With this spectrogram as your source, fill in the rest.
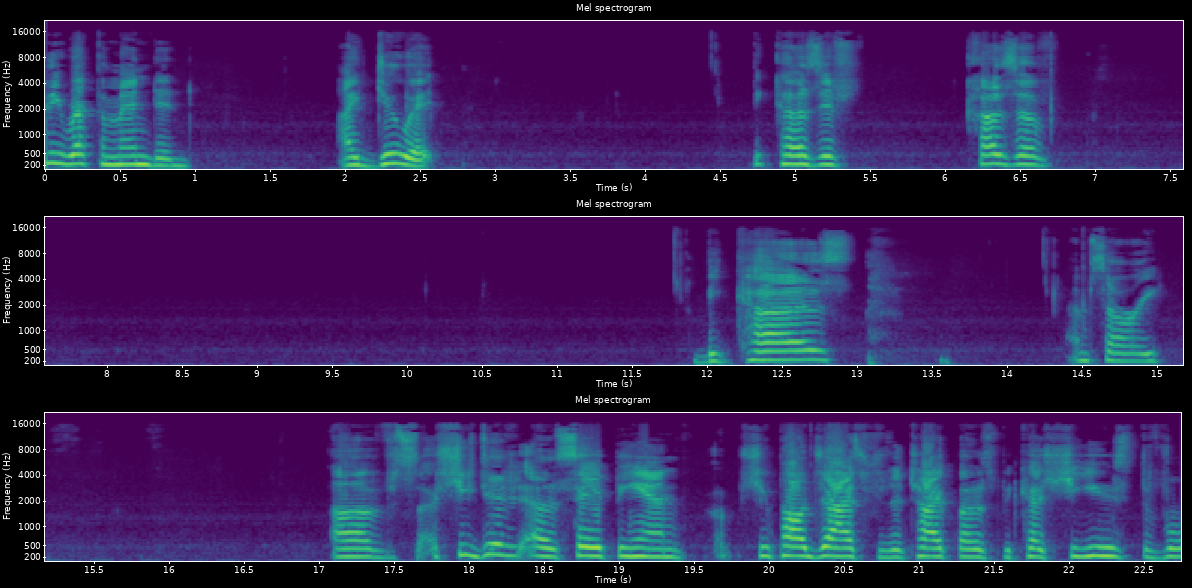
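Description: An elderly woman speaks calmly into a nearby microphone, in short bursts with pauses.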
